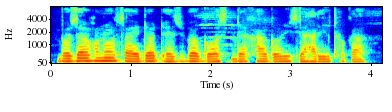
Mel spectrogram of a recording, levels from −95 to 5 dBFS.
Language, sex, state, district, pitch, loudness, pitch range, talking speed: Assamese, male, Assam, Sonitpur, 130 Hz, -17 LUFS, 130-140 Hz, 130 wpm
